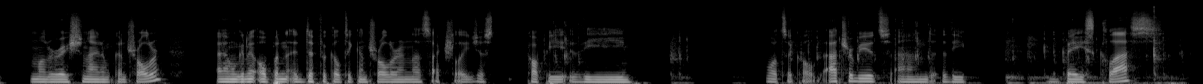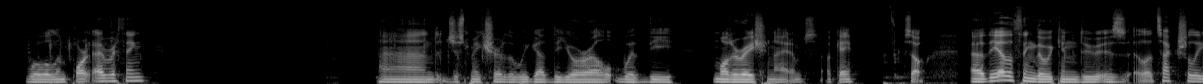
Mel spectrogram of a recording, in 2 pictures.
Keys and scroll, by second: 5.4 ctrl+c, 5.7 ctrl+Tab, 7.1 ctrl+v, 7.3 ctrl+Tab, 8.6 ctrl+w, 9.1 ctrl+c, 9.3 ctrl+Tab, 11.5 alt+Return, 13.2 ctrl+w, 16.6 ctrl+s, 20.9 ctrl+Tab, 23.3 ctrl+c.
